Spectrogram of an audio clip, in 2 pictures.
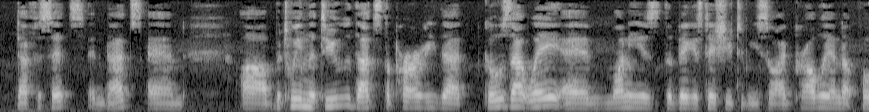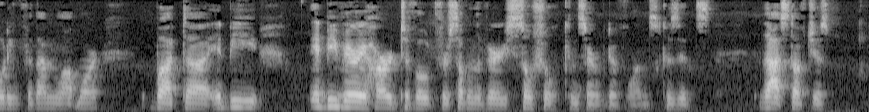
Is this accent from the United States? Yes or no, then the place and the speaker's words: no; London, Ontario, Canada; In my hometown, actually, in London, Ontario, I got to vote with a ranked ballot for the first time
